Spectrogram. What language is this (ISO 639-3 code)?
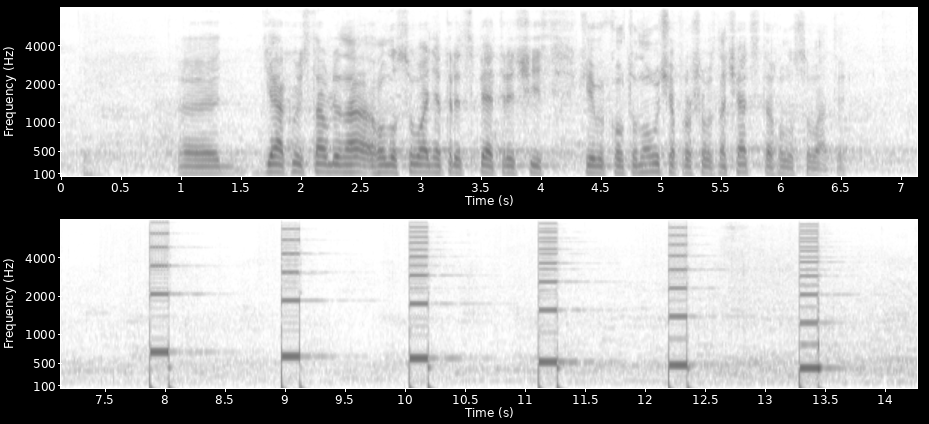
ukr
